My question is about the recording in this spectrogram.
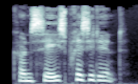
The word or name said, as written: konseilspræsident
